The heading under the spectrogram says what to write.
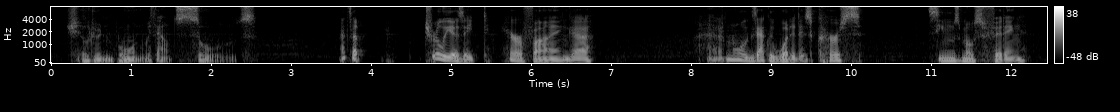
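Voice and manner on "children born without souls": voice sunk to whisper. Character speaking to foreigners, lowering his voice to a whisper. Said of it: "He lowers his voice to a whisper".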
